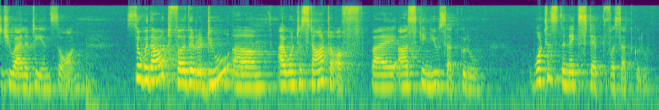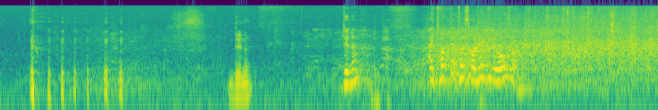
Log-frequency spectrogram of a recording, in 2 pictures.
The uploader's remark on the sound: answers several questions from the audience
